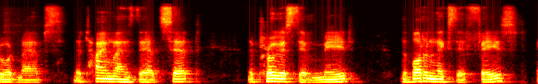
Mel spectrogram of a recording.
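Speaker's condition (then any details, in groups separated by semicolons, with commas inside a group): No condition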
